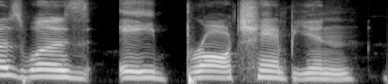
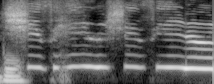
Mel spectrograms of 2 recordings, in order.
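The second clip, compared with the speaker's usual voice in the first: very high, excited crying. Retelling a phone call to a best friend: retelling crying excitedly. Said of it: "I'm sitting here crying".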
